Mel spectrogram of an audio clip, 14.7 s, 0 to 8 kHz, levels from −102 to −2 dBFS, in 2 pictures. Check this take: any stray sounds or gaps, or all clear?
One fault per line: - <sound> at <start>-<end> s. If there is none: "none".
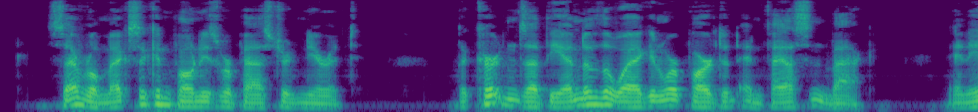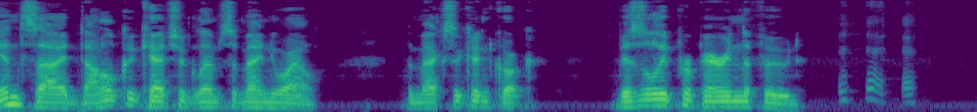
- laugh at 13.6-14.2 s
